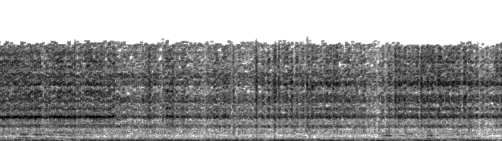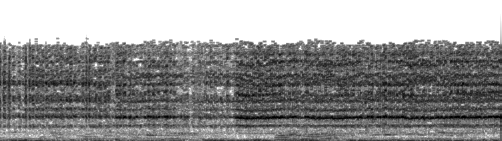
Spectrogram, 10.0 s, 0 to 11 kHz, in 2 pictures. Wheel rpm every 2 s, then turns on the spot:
170, 170, 170, 160, 160.
none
